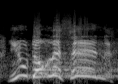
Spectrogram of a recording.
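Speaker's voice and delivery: shrieking, high and loud mock yell; mock yell at sister. Pastor imitating himself yelling at his sister, high shrill shout. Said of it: "my favorite line to my sister is".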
